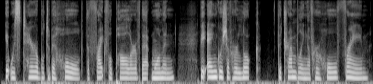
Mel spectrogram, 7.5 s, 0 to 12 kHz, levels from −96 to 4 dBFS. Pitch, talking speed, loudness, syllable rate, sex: 175 Hz, 175 wpm, -18 LUFS, 5.1 syllables/s, female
